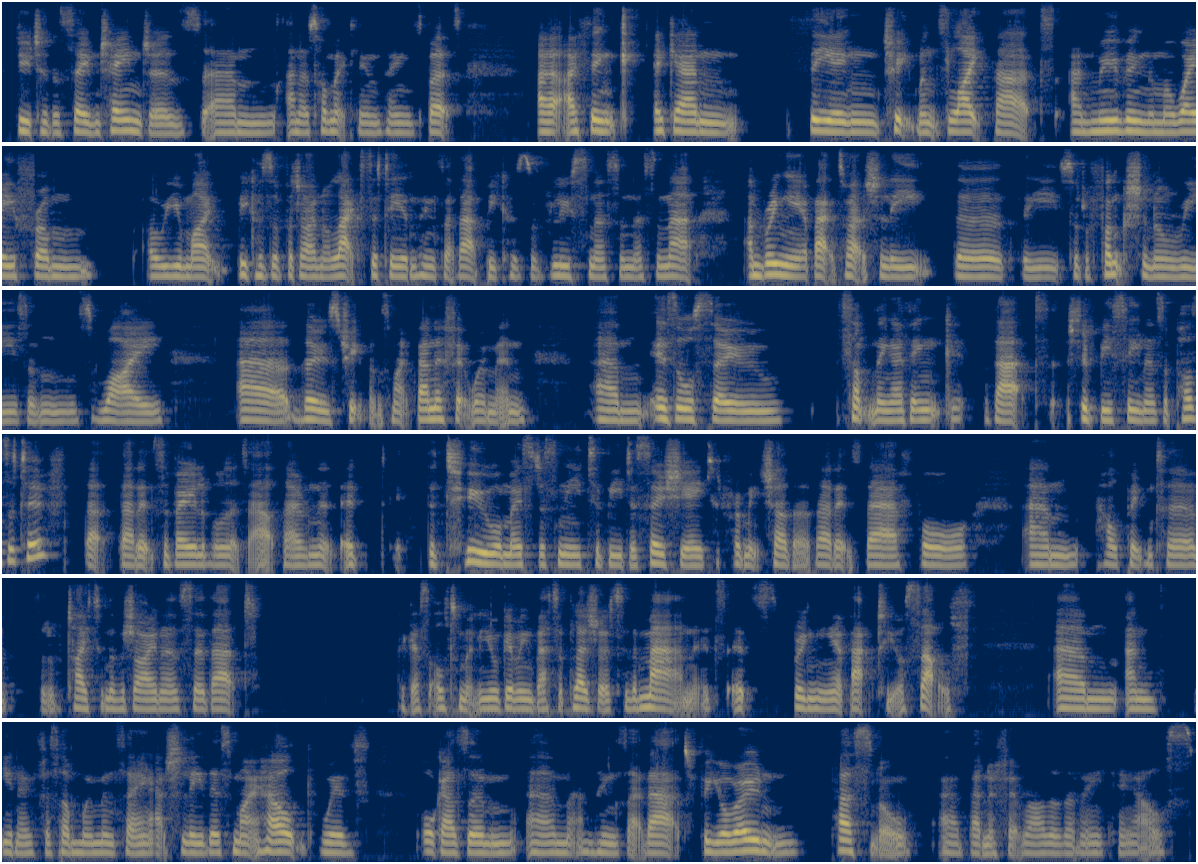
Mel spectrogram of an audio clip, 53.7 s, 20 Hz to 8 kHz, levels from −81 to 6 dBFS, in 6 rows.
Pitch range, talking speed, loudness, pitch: 155-170 Hz, 170 wpm, -24 LUFS, 160 Hz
